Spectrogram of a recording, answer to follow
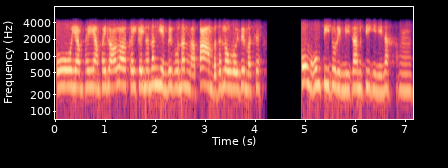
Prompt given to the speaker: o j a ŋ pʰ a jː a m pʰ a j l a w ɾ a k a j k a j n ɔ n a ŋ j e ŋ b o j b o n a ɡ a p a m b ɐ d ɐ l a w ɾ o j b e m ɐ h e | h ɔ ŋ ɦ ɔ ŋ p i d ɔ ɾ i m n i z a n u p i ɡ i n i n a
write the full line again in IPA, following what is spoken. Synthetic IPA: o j a m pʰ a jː a m pʰ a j l a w l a k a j k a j n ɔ n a ŋ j e ŋ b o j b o n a ŋ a p a m b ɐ d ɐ l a w ɾ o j b e m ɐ s e | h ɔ ŋ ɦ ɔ ŋ p i d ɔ ɾ i m n i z a n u p i ɡ i n i n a

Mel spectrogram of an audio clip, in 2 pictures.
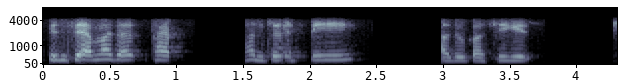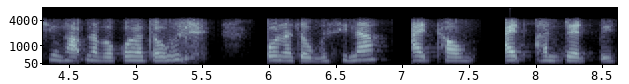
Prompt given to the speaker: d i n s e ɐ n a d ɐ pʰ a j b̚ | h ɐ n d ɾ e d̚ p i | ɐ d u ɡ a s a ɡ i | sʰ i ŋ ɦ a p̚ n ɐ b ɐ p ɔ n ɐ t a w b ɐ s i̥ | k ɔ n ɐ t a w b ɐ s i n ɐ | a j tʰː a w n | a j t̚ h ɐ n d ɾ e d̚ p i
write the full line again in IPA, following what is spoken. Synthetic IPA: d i n s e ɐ m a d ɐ pʰ a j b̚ | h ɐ n d ɾ e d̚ p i | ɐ d u ɡ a s i ɡ i | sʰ i ŋ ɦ a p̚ n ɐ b ɐ k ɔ n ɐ t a w b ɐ s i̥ | k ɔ n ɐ t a w b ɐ s i n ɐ | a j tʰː a w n | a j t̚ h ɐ n d ɾ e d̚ p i

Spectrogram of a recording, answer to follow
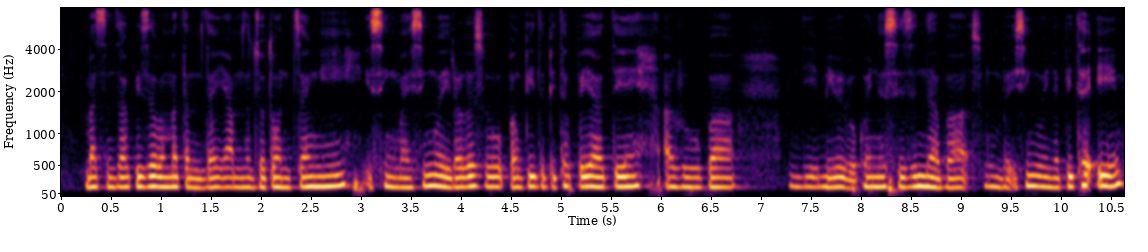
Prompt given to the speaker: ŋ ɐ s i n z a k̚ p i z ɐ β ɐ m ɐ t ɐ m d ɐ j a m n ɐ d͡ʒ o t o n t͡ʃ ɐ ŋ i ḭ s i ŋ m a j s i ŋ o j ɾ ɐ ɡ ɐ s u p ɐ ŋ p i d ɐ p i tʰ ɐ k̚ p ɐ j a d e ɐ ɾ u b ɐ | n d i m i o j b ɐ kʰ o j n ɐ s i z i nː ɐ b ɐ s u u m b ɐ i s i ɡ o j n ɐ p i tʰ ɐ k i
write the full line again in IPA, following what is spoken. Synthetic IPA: m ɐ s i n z a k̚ p i z ɐ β ɐ m ɐ t ɐ m d ɐ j a m n ɐ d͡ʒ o t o n t͡ʃ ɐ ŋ i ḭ s i ŋ m a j s i ŋ o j ɾ ɐ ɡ ɐ s u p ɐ ŋ p i d ɐ p i tʰ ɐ k̚ p ɐ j a d e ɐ ɾ u b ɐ | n d i m i o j b ɐ kʰ o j n ɐ s i z i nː ɐ b ɐ s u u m b ɐ i s i ŋ o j n ɐ p i tʰ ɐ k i

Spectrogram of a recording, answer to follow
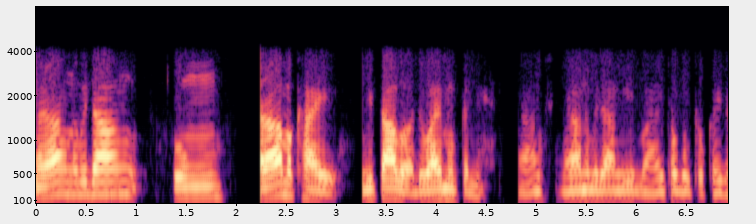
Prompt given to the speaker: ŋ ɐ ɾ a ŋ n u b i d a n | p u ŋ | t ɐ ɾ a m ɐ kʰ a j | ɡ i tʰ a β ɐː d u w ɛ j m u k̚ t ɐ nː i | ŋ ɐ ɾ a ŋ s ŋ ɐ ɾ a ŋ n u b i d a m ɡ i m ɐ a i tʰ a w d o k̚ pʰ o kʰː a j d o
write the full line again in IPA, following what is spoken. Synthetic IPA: ŋ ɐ ɾ a ŋ n u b i d a ŋ | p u ŋ | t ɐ ɾ a m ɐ kʰ a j | ɡ i t a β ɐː d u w a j m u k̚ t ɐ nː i | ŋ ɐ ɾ a ŋ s ŋ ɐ ɾ a ŋ n u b i d a ŋ ɡ i m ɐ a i tʰ a w d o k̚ tʰ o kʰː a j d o

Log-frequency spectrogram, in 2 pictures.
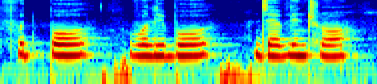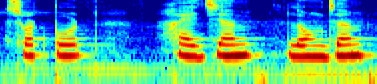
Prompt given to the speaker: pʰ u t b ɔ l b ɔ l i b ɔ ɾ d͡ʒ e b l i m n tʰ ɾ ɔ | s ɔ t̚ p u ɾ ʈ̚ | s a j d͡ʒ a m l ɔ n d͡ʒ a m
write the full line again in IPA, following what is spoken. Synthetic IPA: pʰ u t b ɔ l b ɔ l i b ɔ l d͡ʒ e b l i n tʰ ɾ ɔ | s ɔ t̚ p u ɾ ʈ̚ | h a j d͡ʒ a m l ɔ ŋ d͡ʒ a m

